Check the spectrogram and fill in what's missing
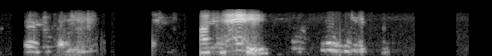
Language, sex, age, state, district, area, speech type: Dogri, female, 45-60, Jammu and Kashmir, Samba, rural, conversation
